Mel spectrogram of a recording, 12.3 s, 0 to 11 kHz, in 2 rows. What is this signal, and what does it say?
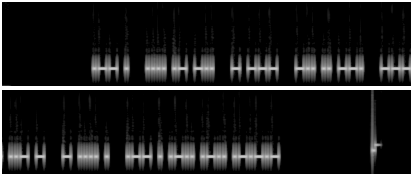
Morse code, heard as a keyed tone, about 30 wpm, 700 Hz. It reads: WE HAD TO DIG OUT THE WELL.
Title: Sentences from Top 1600 Words 30wpm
